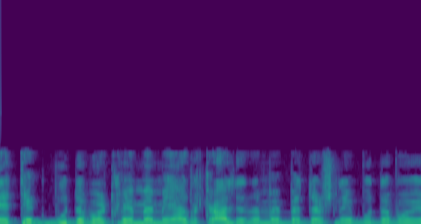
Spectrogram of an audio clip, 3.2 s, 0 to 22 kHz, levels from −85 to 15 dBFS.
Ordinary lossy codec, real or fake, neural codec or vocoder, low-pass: MP3, 48 kbps; real; none; 7.2 kHz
